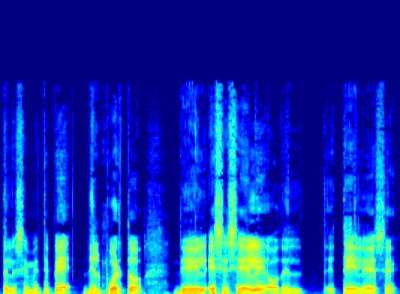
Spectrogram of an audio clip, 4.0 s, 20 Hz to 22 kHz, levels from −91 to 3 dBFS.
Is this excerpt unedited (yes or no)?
yes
